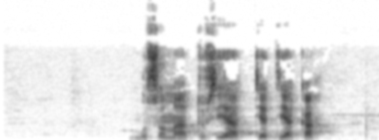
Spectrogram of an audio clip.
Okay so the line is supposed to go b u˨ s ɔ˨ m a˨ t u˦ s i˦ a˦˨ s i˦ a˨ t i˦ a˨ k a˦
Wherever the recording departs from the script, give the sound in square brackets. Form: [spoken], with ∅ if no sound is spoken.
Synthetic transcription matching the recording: b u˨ s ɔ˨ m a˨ t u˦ s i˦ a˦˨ [t] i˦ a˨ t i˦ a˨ k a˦

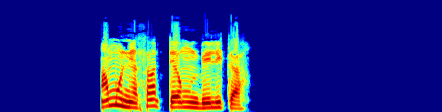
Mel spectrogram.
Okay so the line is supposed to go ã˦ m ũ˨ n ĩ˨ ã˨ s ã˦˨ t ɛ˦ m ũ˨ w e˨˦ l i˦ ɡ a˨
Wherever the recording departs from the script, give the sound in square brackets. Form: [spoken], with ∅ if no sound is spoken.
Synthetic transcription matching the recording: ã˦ m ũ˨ n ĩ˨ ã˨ s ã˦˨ t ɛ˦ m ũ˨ [b] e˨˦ l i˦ [k] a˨

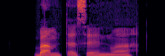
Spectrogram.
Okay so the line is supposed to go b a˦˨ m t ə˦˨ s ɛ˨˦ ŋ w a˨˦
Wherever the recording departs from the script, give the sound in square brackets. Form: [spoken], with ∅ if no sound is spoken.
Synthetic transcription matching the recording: b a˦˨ m t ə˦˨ s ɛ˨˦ [n] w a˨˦

